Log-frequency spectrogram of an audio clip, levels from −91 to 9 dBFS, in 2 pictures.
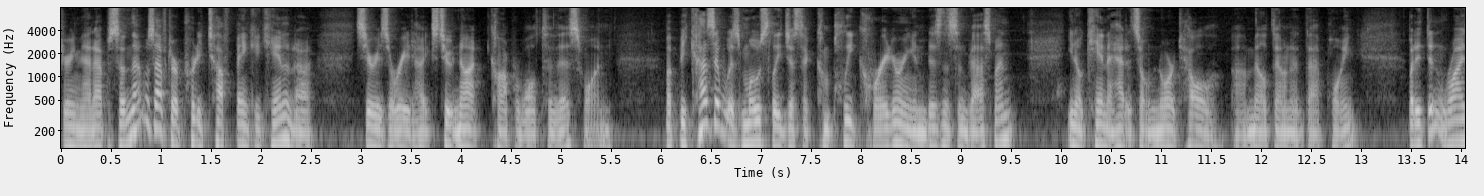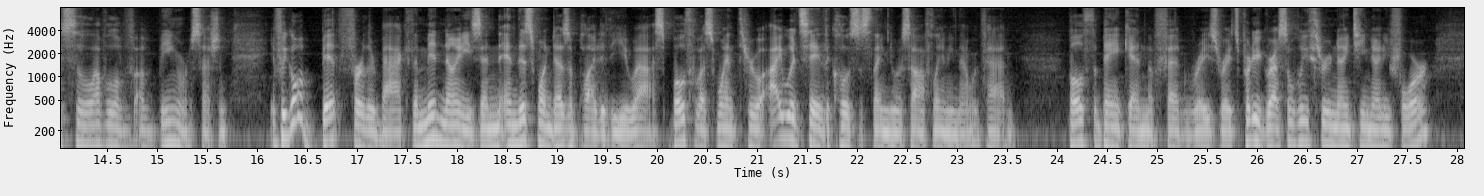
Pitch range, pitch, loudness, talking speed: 95-120 Hz, 105 Hz, -19 LUFS, 230 wpm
